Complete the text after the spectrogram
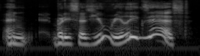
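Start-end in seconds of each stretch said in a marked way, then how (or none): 1.2-2.4 high, loud cry of amazement; astonished, much higher and louder; retold surprise. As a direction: exclaim it in acted disbelief. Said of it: "surprised to discover that he really exists".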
